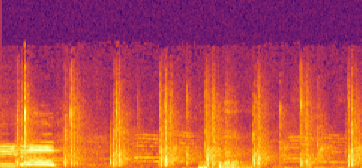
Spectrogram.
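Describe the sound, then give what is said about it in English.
A wrestling crowd claps in a steady rhythmic beat, roughly two claps per second, with voices shouting and cheering over it in support of wrestler CW Anderson as a match starts, moderately loud. “Crowd is fully behind CW Anderson.”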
